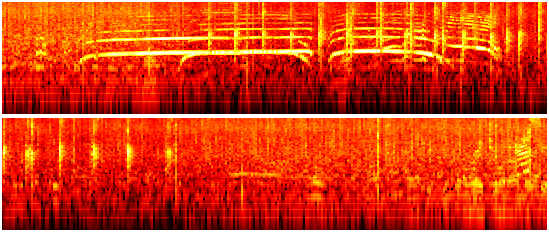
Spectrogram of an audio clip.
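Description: Two long, high-pitched held shouts from the sideline, the first about two seconds and the second a little shorter, each rising at the start and dropping away at the end, with a run of quick hand claps under and after them.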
